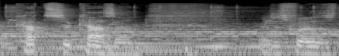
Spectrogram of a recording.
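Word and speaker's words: 活火山: Katsukazan.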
